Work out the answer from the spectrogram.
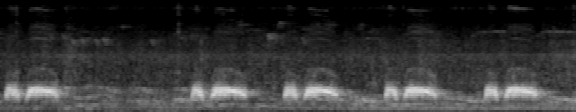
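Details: Caged spotted dove of the Thai dragon-pattern type, kept for voice training, giving low cooing phrases: a short coo followed by a longer rolling one, repeated about every one and a half seconds.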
